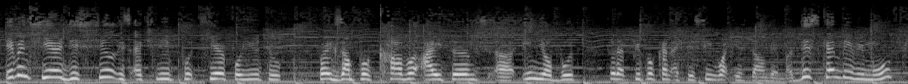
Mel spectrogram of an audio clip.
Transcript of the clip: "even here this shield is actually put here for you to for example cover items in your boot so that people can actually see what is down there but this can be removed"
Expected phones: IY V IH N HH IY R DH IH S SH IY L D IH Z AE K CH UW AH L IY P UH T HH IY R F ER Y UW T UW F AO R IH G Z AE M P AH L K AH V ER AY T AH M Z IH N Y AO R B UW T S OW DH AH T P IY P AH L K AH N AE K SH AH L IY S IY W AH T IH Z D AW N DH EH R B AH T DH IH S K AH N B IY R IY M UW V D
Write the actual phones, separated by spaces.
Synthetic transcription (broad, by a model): IY V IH N HH IY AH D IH S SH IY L IH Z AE K CH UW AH L IY P UH T HH IY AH F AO Y UW T UW F AO R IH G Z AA M P AH L K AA V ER AY T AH M S IH N Y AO B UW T S OW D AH T P IY P AH L K AH N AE K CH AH L IY S IY W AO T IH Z D AW N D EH B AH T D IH S K AH N B IY R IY M UW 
